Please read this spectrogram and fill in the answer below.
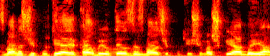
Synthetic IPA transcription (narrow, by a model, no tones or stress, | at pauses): zmanaʃiput̪iajakaʁbejot̪eʁzazmanaʃiput̪iʃemaʃkiaɡaja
